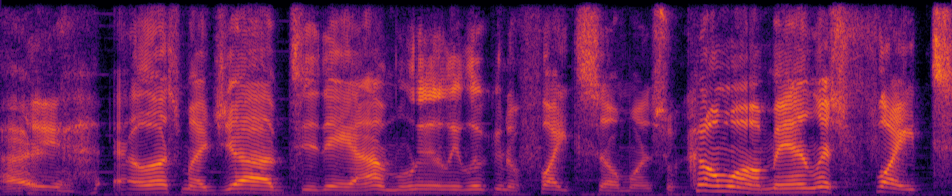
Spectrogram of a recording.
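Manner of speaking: put-on drunken elf character voice. Voicing a drunk elf who wants to fight a player: drunk elf guy voice. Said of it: "some drunk elf guy looks at you, says".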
